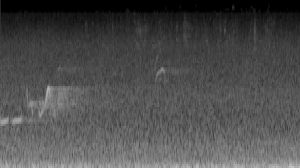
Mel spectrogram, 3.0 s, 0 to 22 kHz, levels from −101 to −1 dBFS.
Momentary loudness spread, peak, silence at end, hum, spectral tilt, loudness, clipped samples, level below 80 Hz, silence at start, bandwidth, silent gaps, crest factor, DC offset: 7 LU; -20 dBFS; 0 s; none; -5 dB/octave; -40 LUFS; under 0.1%; -40 dBFS; 0 s; 15.5 kHz; none; 16 dB; under 0.1%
